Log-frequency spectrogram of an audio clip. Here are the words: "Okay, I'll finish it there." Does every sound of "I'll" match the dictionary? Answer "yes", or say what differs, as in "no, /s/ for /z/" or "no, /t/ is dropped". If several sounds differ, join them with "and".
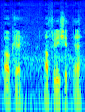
yes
